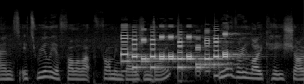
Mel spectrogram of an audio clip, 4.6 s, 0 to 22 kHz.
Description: Multi-frequency trunk signalling (R1, as on North American trunks), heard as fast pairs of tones, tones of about 70 ms, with room echo and speech in English. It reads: KP 7670040158 ST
